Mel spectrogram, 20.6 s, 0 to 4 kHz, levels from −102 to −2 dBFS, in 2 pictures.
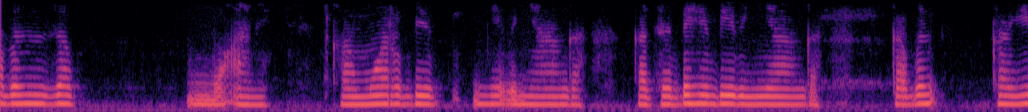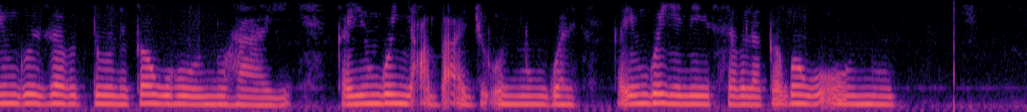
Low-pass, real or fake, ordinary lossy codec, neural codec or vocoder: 3.6 kHz; real; Opus, 16 kbps; none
